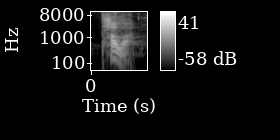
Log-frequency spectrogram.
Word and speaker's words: pala: of weight in Sanskrit is the pala notice it's a short a pala whose other meaning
